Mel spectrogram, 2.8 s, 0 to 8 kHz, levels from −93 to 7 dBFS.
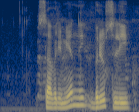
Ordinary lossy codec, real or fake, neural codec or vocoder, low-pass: none; real; none; none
